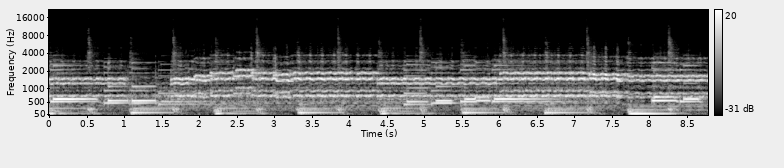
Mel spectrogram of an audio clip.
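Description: Instrumental break of a 1953 country ballad record: organ and steel guitar carry a slow melody of held, wavering notes over a bass line that changes about once a second, with a light steady beat and no singing.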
